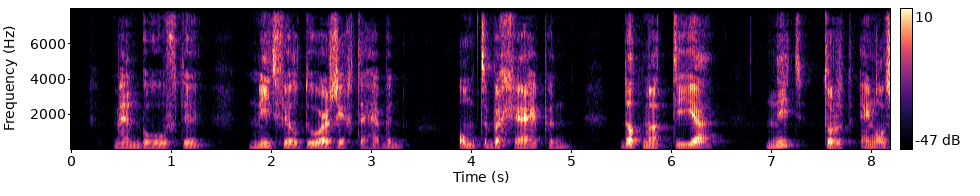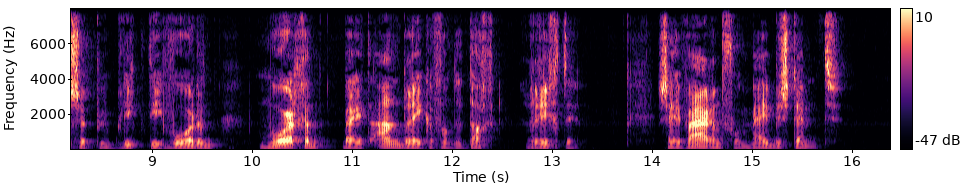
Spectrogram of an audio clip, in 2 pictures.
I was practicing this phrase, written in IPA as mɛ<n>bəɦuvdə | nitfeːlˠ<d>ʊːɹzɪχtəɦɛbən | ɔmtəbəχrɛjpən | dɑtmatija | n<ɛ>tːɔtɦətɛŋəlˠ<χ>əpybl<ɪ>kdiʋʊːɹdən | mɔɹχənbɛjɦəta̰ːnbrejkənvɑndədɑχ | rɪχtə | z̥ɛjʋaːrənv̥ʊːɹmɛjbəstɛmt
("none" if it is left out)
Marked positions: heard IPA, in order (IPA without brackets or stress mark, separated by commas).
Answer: n, d, i, s, i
